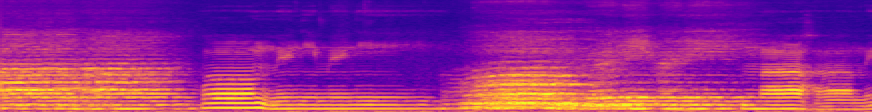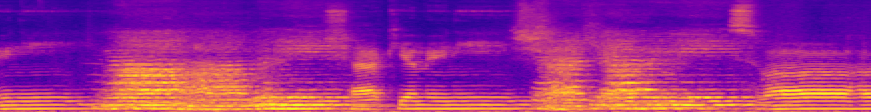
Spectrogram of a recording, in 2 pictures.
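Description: A group of voices chanting a Buddhist mantra together in long, repeating sung phrases over a low held note.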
